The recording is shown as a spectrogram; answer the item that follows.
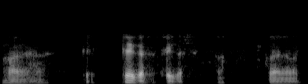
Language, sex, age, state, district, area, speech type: Assamese, male, 45-60, Assam, Dhemaji, rural, conversation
